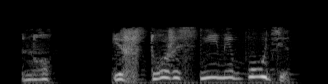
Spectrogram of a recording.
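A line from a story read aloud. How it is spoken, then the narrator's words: Whispered question. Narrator (Russian): спросила она почему-то шепотом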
